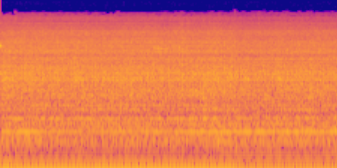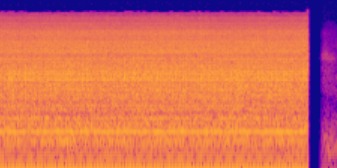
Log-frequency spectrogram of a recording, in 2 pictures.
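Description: Metal lathe running steadily with a motor hum and gear whine while a center drill in the tailstock chuck spots the center of a spinning metal workpiece. The sound cuts off suddenly near the end.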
